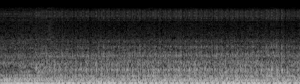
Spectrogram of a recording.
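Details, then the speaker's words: Manual gearbox, engine at 180,000, idling loudly: steady low hum and dull even rattle of shafts loose in the gearbox, persisting with clutch pressed; release bearing ruled out, gearbox suspected. "А когда надавил ещё звук это коробка о во слышно как болтается там всё"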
